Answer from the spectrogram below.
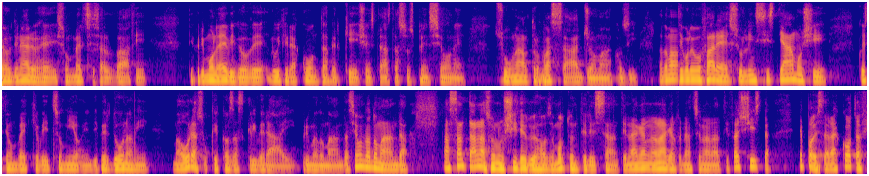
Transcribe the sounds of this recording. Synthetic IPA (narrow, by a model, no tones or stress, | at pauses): st̪ɾaoɾd̪inaːɾjokeɛisomːɛɾt̪sisalvaːt̪i | d̪̥ipɾiːmolɛːvid̪oːvelujt̪iɾakːont̪aperk̟et͡ʃːɛst̪ast̪asospensjɔːne | suːnalt̪ɾopasːad͡ʒːomakʰːozi | lad̪omant̪ivoleːvofaːɾeɛsulːinsist̪jaːmot͡ʃi | kwest̪oɛuɱvɛkʲːjovet̪sːomiːokwind̪ipeɾd̪oːnami | maoːɾasukːekːɔːzaskɾiveɾajpɾiːmad̪omand̪asekond̪ad̪omand̪aasːant̪anːasoːnouʃːiːt̪̬ed̪uekɔːzemolt̪oint̪eɾesːant̪inaɡananaɡaɾfenat̪sːjonaːlant̪ifaʃːist̪a | epːɔjst̪aɾaakːɔlt̪af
